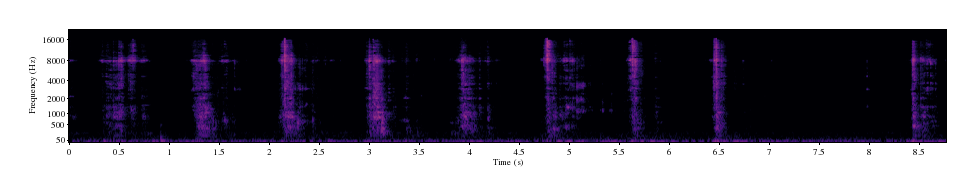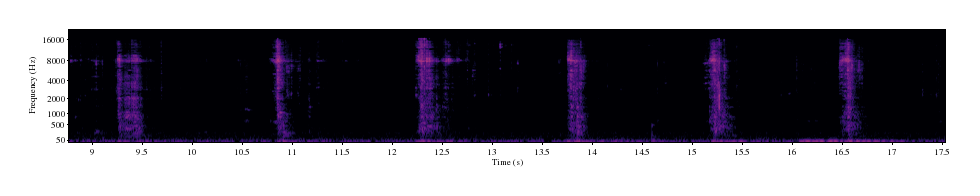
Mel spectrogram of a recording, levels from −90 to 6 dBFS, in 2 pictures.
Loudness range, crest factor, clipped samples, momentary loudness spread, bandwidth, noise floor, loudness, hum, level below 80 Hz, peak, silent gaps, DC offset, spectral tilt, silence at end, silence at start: 6 LU; 34 dB; under 0.1%; 22 LU; 16 kHz; -76 dBFS; -45 LUFS; none; -76 dBFS; -18 dBFS; none; under 0.1%; 2 dB/octave; 0.4 s; 0 s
